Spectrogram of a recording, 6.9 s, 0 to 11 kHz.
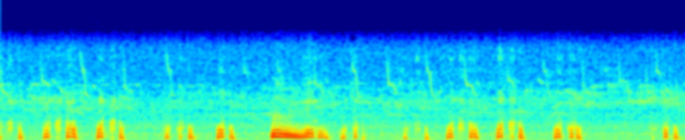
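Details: Eurasian eagle-owl male in courtship display inside its nesting niche, nest webcam, northern Rhineland-Palatinate, Germany, 4 May 2013: steady runs of brief hollow hoots on both sides of one loud, wavering, downward-bending call.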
